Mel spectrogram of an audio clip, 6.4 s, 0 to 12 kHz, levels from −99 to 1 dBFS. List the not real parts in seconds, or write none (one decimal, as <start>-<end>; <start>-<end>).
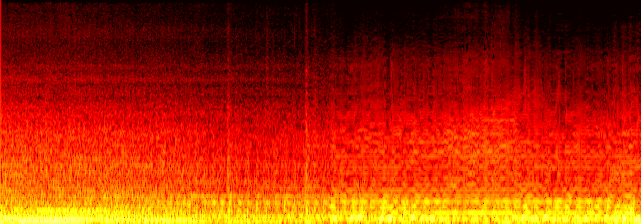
3.3-6.4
